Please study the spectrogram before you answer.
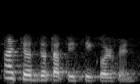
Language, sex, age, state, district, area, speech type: Bengali, female, 45-60, West Bengal, Paschim Bardhaman, urban, conversation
